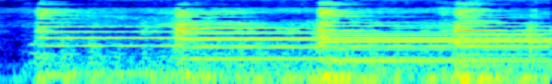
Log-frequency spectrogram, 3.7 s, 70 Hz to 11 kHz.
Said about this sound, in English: That is the sound of freedom dying. Actually, it is the sound of freedom dying on my 1976 uh, bicentennial version uh, grandfather clock.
